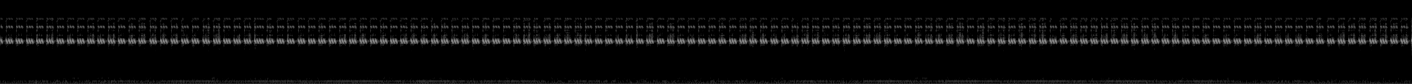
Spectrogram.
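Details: Continuous singing of a long-tailed tree cricket, recorded in 2020: an unbroken, bright, high-pitched chirring made of rapid even pulses, ringing like a tiny bell, over a quiet background.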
